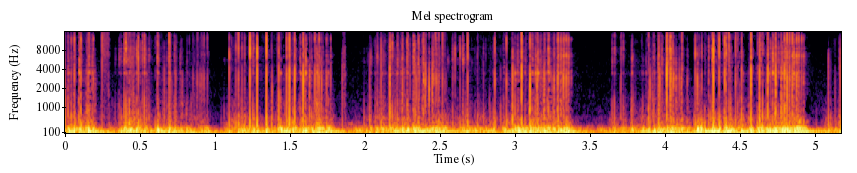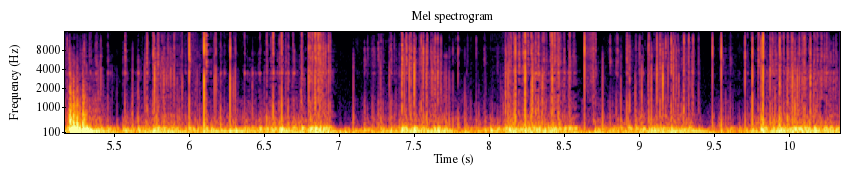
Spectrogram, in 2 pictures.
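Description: Very long decorated acrylic nails on both hands scratch and rub across the rounded, hollow metal mesh grille of a large silver USB condenser microphone. The result is a continuous, dense rumbling scratch concentrated in the low end with a faint brighter hiss, briefly broken by short quiet gaps. One sharper, louder knock lands just past the five-second mark.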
